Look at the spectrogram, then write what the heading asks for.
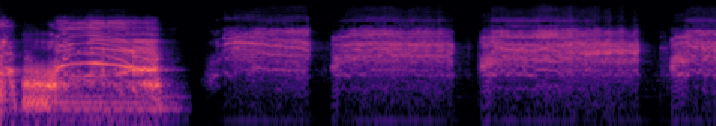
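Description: A pig gives a wavering, tonal squeal, then a series of harsh, noisy squeals about two seconds each.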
